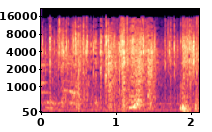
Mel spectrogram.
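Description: Thin plastic packaging crinkling and rustling as a clear plastic bag and bubble wrap are handled, with many small crackles.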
